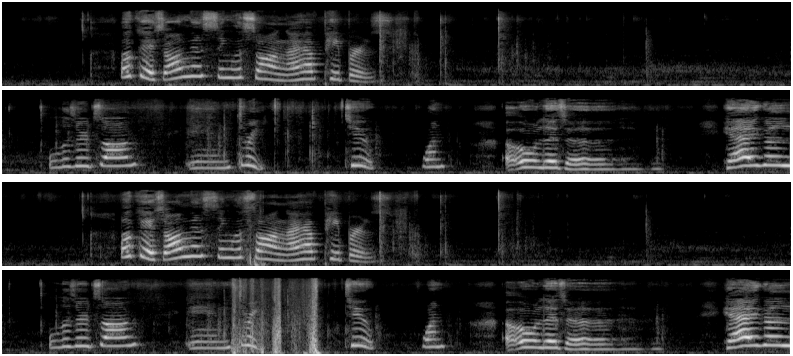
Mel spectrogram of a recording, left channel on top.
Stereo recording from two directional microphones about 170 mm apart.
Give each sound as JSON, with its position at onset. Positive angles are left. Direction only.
{"t": 0.7, "sound": "speech", "side_deg": 0}
{"t": 3.7, "sound": "a sound", "side_deg": -15}
{"t": 8.3, "sound": "speech", "side_deg": -10}
{"t": 9.7, "sound": "speech", "side_deg": -20}
{"t": 11.3, "sound": "speech", "side_deg": 0}
{"t": 12.1, "sound": "speech", "side_deg": -15}
{"t": 12.6, "sound": "speech", "side_deg": 5}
